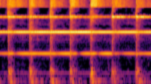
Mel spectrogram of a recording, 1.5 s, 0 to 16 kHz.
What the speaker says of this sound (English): That's 10 rings of the bell for you.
